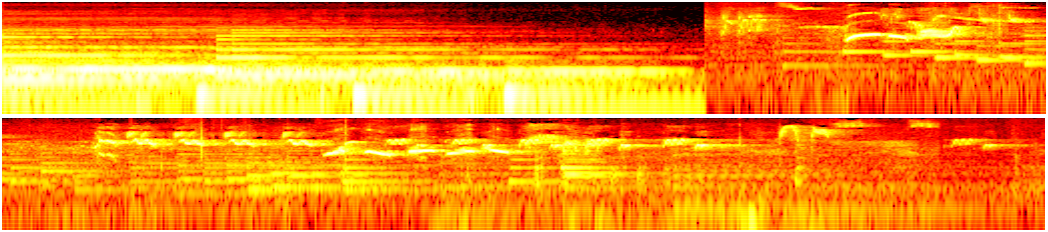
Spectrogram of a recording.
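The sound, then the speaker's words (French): After a few seconds of a sustained, humming tone, swallows start chirping: lively overlapping twitters and quick high calls, steady to the end, with no voices. “Aux hirondelles.”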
